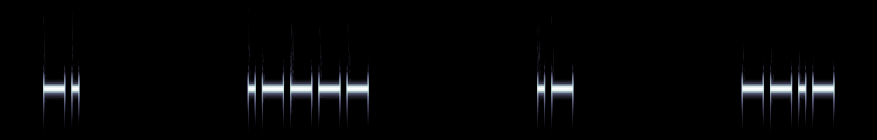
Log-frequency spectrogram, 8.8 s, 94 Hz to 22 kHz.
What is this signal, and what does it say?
Morse code, heard as a keyed tone, about 17 wpm, spaced as for 5 wpm, 700 Hz. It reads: N1AQ
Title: USA Call Signs - 5 Characters - 8x Character Spacing - 17wpm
